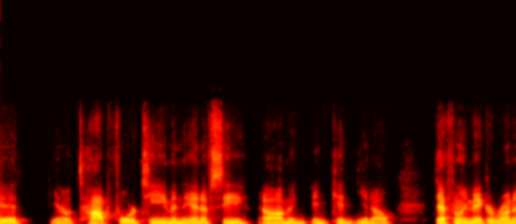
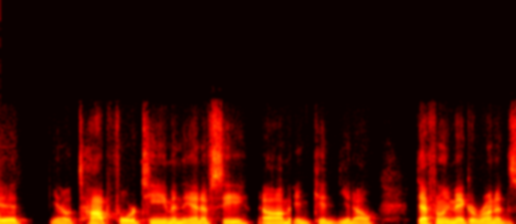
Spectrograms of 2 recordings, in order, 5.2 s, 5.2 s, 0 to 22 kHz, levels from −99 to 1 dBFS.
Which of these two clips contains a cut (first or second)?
second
